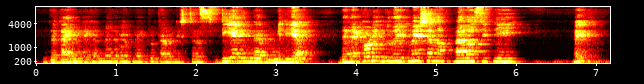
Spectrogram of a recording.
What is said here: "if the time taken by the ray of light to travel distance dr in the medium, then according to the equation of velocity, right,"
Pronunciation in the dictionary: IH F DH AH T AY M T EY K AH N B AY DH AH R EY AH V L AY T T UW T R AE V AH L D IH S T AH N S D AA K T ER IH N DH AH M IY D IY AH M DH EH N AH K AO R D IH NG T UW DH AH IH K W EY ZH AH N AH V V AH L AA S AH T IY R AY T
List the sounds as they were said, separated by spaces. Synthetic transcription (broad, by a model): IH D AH T AY M T EY K AH N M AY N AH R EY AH P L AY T T UW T AH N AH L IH S T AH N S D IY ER IH N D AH M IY D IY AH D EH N AH K AO R D IH NG T UW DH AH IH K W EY SH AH N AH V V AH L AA S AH T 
